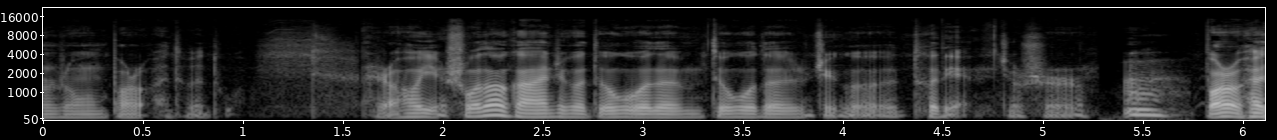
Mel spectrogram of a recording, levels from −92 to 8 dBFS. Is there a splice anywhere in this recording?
yes; 1 cut; at 1.6 s

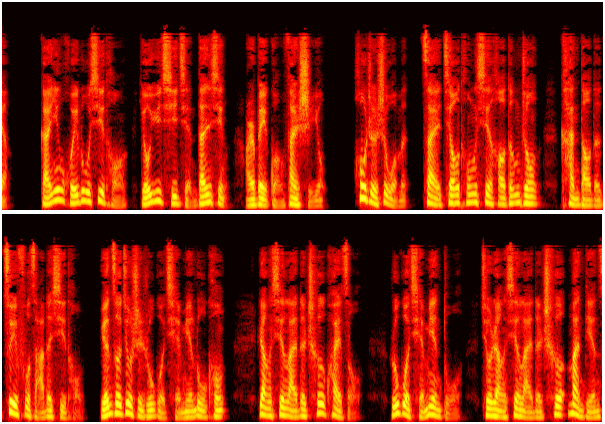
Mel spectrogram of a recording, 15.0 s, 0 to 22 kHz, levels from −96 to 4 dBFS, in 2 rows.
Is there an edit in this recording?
yes; 1 cut; at 8.7 s

